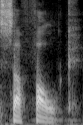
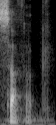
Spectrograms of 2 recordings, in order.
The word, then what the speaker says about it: Suffolk: It's not Suffolk, as all the Americans say. It's Suffolk. No, it's Suffolk.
